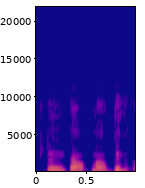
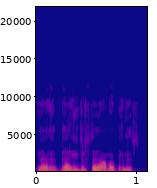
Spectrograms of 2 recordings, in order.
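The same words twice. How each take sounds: First: Said in the usual way. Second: Mock woman. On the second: Mocking a Southern woman.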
